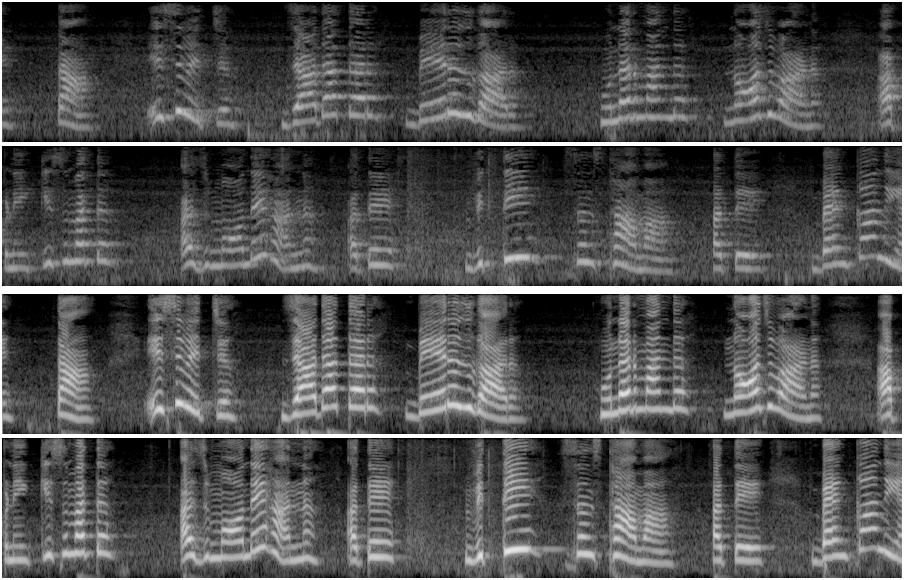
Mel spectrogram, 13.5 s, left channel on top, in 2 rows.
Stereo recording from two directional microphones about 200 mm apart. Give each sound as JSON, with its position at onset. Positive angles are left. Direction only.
{"t": 0.3, "sound": "a woman's voice", "side_deg": -45}
{"t": 6.6, "sound": "a woman's voice", "side_deg": -50}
